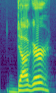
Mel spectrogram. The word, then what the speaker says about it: Duggar: you know now remember josh duggar that's right rhymes with hugger he was released yesterday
